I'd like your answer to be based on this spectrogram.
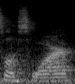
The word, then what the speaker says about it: La Soiree: Well, Soiree is a party in French, so I think it's just La Soiree.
